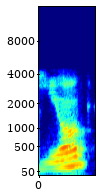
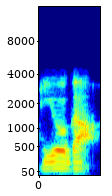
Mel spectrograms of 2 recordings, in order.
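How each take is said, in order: First: The final vowel is short and barely audible. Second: The final vowel is long and clearly audible. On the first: The speaker calls it right. "the correct pronunciation of this word is yog" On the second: The speaker calls it wrong. "You're elongating that A sound"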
